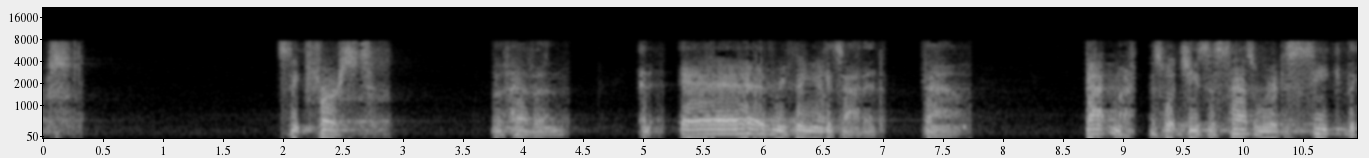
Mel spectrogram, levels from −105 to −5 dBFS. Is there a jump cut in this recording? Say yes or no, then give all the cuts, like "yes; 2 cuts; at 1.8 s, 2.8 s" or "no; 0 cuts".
yes; 4 cuts; at 3.7 s, 6.5 s, 7.3 s, 9.1 s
